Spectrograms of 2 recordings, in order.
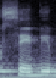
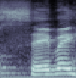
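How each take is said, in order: First: The name is said the English way. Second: The name is said the Japanese way. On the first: "English में वैसे बहुत सारे लोग सेबी बोल देते हैं" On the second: "जापानीज में देखोगे तो इसको सेबे ही वहां पे बोला जाता है"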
